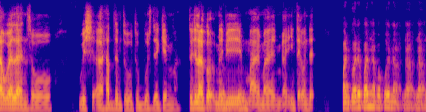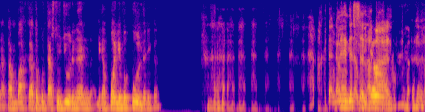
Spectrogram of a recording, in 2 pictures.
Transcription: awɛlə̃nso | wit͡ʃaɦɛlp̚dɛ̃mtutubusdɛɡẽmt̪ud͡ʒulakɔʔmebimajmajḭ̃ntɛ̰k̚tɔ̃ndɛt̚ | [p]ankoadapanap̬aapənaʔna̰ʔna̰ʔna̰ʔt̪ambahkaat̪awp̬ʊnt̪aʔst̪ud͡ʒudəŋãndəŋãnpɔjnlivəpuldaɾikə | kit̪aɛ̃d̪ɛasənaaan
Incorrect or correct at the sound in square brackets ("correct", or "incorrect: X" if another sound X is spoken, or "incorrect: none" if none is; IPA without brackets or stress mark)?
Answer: correct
